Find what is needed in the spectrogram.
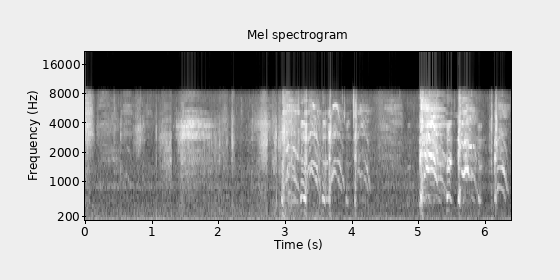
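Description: People laughing in bursts inside a moving car, with a steady low road rumble under them; the loudest bursts come about three and five seconds in.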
